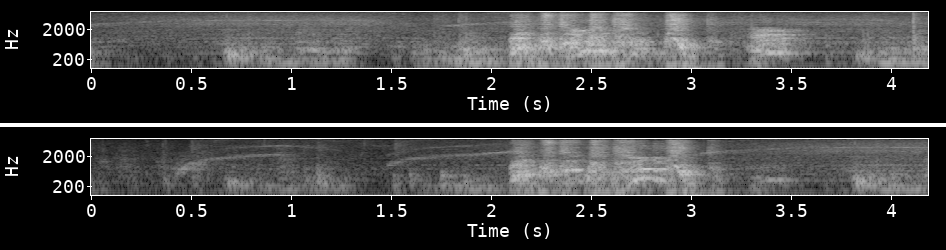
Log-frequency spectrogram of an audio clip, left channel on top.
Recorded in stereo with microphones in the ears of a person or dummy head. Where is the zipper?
25° left (ahead or behind), 1.1 m.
